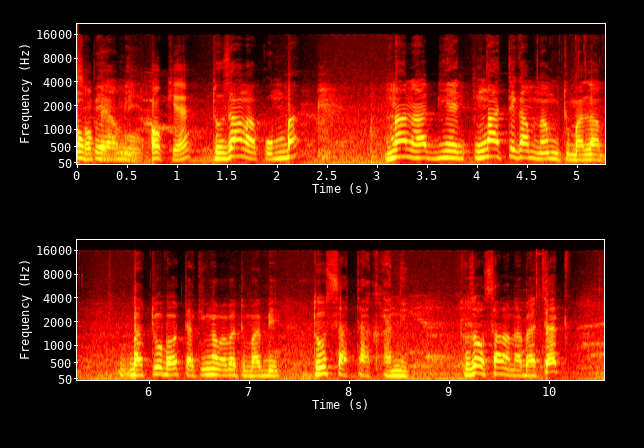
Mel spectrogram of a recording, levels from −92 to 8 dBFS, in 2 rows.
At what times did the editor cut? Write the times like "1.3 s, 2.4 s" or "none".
none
